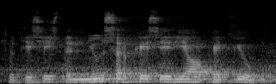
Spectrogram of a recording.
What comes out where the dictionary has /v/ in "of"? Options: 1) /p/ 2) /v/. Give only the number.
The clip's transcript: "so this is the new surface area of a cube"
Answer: 1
